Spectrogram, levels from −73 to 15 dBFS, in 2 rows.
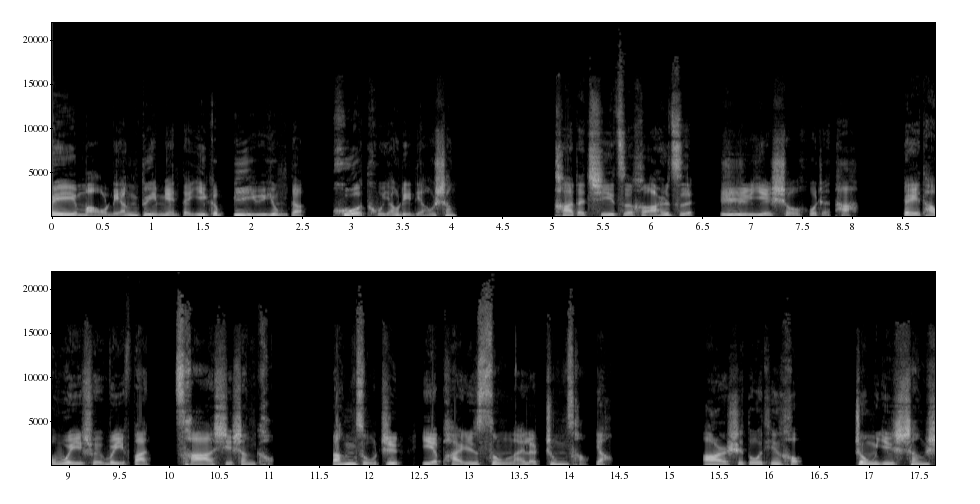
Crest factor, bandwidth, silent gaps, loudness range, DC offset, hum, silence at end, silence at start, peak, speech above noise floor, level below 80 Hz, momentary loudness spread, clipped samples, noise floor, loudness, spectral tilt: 18 dB; 18 kHz; none; 3 LU; under 0.1%; none; 0 s; 0 s; 0 dBFS; over 72 dB; -42 dBFS; 10 LU; under 0.1%; under -90 dBFS; -18 LUFS; -4 dB/octave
